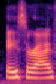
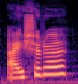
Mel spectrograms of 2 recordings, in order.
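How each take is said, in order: First: The name is said with an 's' sound. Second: The name is said with a 'sh' sound. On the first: This is the pronunciation used for the book. "Aeserai for the purposes of the book" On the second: This is the real pronunciation of the word. "The real pronunciation is more like Aishura"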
